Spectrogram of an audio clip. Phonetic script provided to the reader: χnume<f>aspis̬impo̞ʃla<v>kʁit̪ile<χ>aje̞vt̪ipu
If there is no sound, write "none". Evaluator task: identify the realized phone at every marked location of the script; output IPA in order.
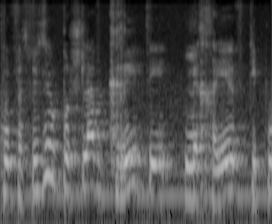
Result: f, v, χ

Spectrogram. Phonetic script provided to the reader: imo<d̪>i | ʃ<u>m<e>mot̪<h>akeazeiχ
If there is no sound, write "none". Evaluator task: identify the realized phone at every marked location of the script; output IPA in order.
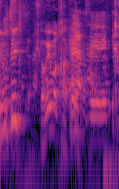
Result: t̪, o, i, χ

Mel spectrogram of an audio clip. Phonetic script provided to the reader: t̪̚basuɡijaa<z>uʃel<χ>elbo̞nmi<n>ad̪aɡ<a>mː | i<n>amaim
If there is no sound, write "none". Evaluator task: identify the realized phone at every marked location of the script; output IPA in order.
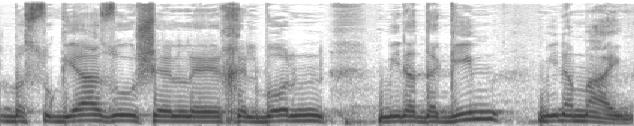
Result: z, χ, n, i, n

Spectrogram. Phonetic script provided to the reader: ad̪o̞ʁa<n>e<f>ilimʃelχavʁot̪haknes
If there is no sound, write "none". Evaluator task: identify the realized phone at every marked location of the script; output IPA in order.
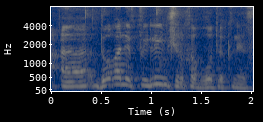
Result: n, f

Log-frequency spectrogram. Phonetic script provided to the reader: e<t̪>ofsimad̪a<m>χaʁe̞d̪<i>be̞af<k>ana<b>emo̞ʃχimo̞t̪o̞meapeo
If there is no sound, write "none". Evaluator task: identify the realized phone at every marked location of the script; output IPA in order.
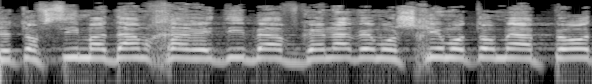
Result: t̪, m, i, ɡ, v

